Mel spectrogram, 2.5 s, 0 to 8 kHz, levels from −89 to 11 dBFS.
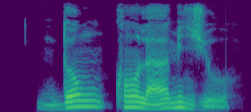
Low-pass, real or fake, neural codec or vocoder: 7.2 kHz; real; none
